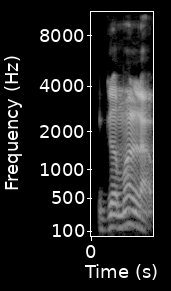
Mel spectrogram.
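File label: "gemerlap", Malay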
